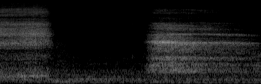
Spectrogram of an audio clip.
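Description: Two broad, airy breaths of the Flying Bird Breath yoga exercise: a steady inhale, a short pause, then a longer whooshing exhale out through the mouth, close and fairly soft with no talking.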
